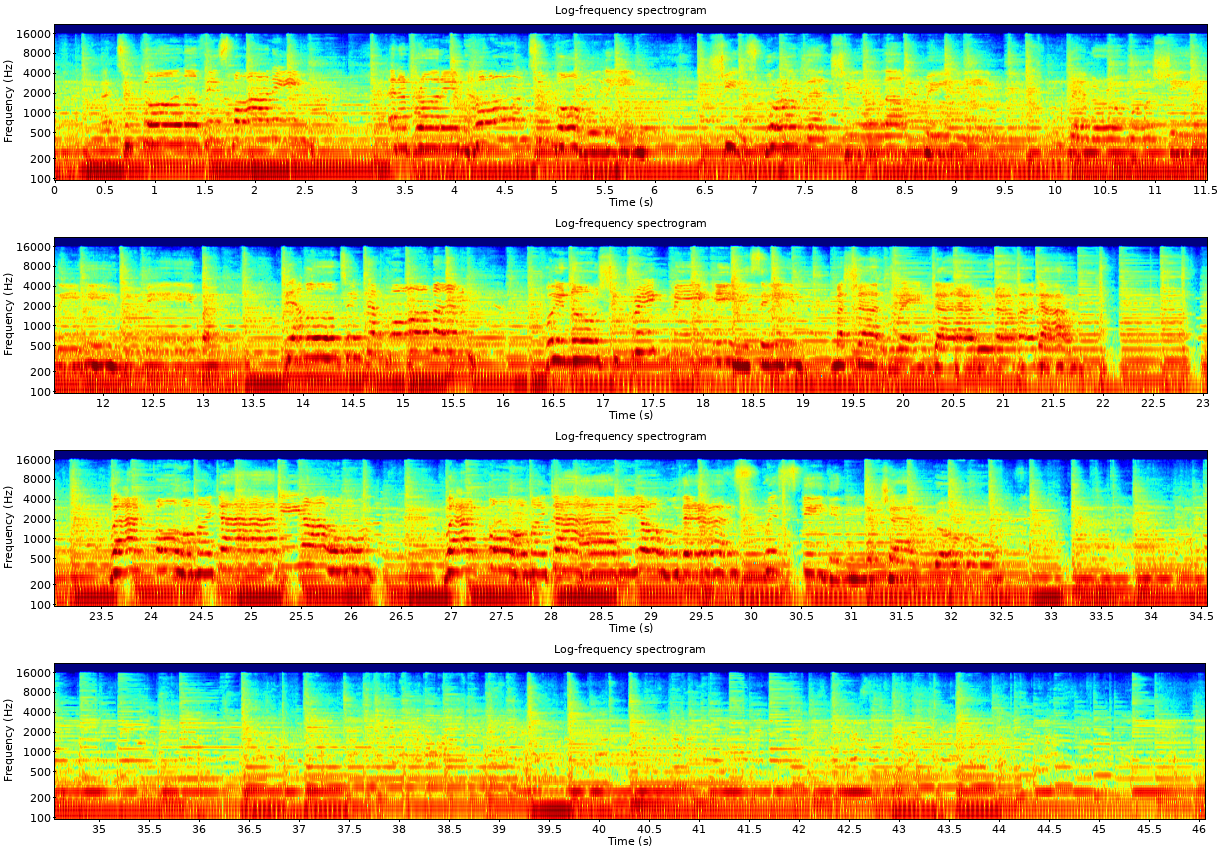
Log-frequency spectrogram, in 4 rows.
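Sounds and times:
acoustic guitar playing: 0:00.0 - 0:46.0.

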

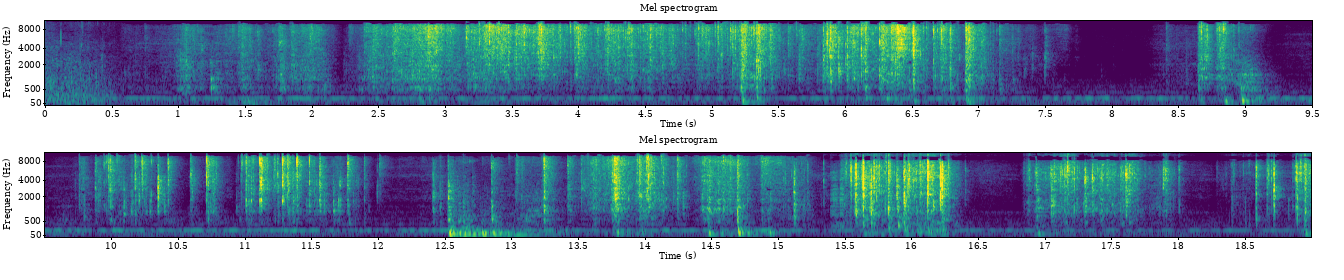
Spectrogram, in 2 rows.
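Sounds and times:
plastic packaging crinkling: 0:01.5 - 0:07.6, 0:09.7 - 0:12.0, 0:13.1 - 0:19.0
heavy thump: 0:12.5 - 0:13.2.

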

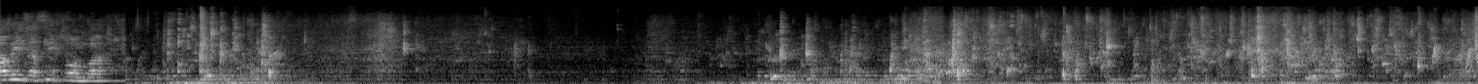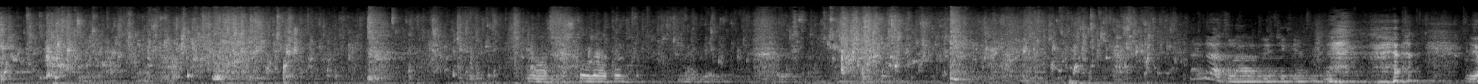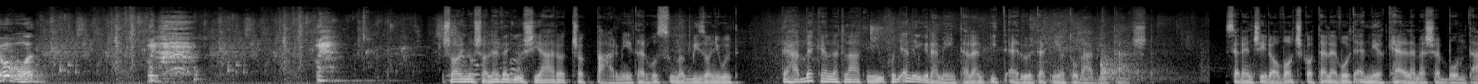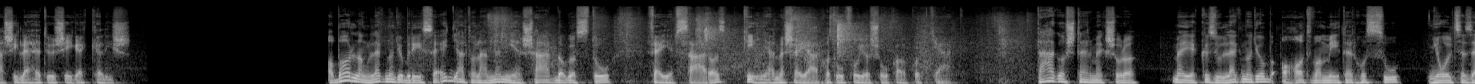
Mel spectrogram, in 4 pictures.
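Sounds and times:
water sloshing and splashing: 0:00.0 - 0:41.8, 0:48.1 - 0:54.8.

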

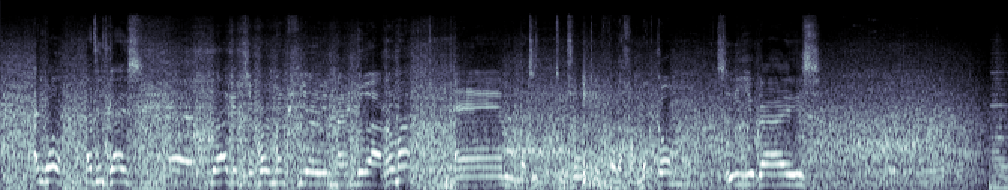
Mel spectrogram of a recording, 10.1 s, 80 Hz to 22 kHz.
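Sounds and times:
street traffic noise: 0:00.0 - 0:10.0
man talking: 0:00.3 - 0:08.2.

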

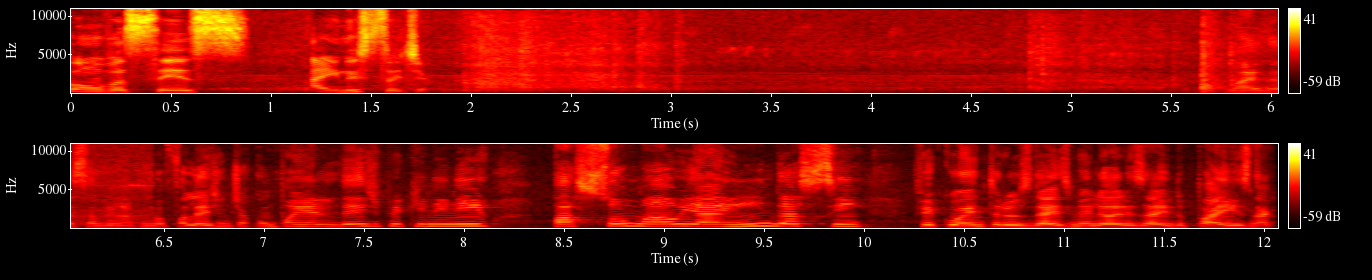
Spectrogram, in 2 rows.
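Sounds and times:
skateboard wheels rolling on concrete: 0:00.2 - 0:06.5.

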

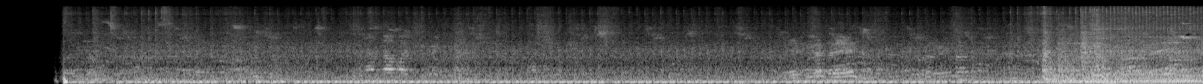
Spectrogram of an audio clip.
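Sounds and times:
faint voices talking: 0:00.6 - 0:12.0
small engine idling: 0:00.7 - 0:12.0.

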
